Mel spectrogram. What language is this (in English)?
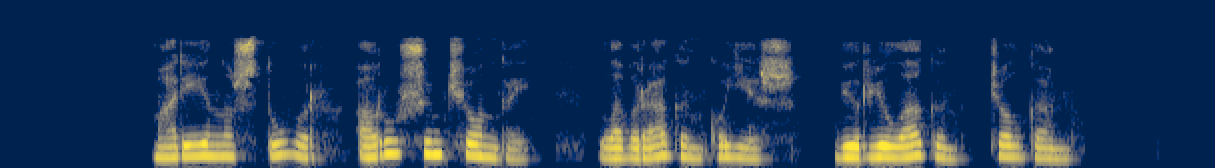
Mari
